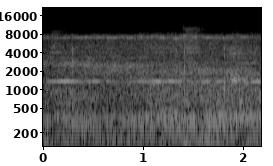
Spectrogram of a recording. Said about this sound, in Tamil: வந்துட்டான்டா ஃப்ளைட்டுக்காரன் ஃப்ளைட் எடுத்துன்னு ஐயோ ஐயோ நிறைய பேர் போட்டிருந்தீங்க இந்த பாட்காஸ்டில் அப்பப்போ ஃப்ளைட் சவுண்ட் கேட்குறது நல்லா இருக்குங்களா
